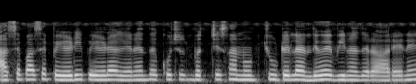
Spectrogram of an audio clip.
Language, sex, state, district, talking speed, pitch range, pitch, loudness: Hindi, female, Chandigarh, Chandigarh, 275 wpm, 210-225 Hz, 215 Hz, -16 LUFS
